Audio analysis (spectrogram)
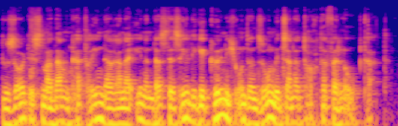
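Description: An actor in a German radio play playing a vain, ambitious royal husband with a lofty manner. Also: male voice, lowish voice, fairly even intonation, fairly quick, vocal fry, mellow, reverberant. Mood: reasoning.

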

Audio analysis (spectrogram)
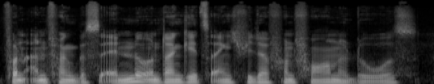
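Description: Low-voiced man reflecting on literature, dry studio. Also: a little fast, darkish tone, no room sound. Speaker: radio podcast host. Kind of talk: conversational literary analysis.

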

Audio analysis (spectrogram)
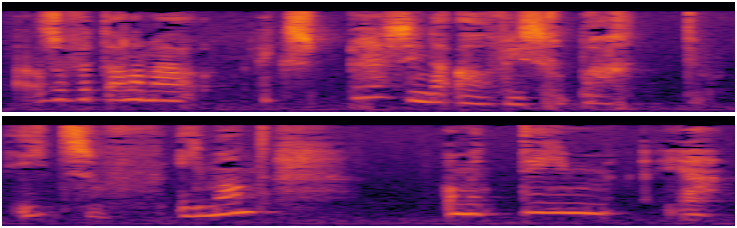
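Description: A woman's voice: sits high, lively intonation, slow, breathy edge, full character voice. A woman playing a thoughtful, uneasy young secretary with hesitant, musing delivery, in a slightly noisy vintage radio drama. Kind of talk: 1960s radio drama acting. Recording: vintage radio recording with faint noise.

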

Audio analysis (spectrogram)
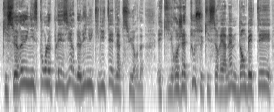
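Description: An actor playing a flustered, chatty eccentric suspect in a French audio drama, stammering and rambling with a French accent. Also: male voice, high-pitched, fairly quick, a little mellow, slightly rough. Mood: earnest, defensive.

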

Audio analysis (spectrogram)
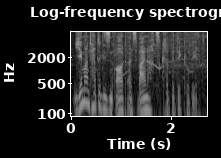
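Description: A man's voice: mid-range voice, huge pitch swings, moderate pace, faint music behind. An actor playing a wry, streetwise young man narrating his own story in a radio drama. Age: young adult.

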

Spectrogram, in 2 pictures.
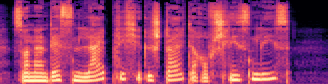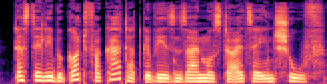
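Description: A woman's voice: on the low side, darkish tone, dry recording, studio quality. An actress playing an emotional, infatuated single city woman in an intimate audio drama.

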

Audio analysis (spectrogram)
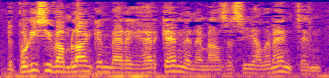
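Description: A man's voice: mid-range voice, lively intonation, a little fast, fairly bright tone, close to an everyday voice. Earnest Flemish policeman played by a man, dull noisy audio. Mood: matter-of-fact. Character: earnest, matter-of-fact male police colleague. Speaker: actor. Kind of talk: naturalistic crime drama dialogue.

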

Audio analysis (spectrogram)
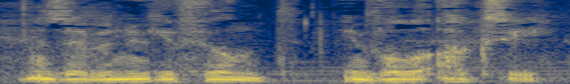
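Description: A low-voiced Flemish homicide detective in a radio drama, dry in manner. Music runs clearly behind his voice. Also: fairly even intonation, fast talker, a little mellow. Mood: probing. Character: male police detective leading a murder investigation, dry. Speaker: actor.

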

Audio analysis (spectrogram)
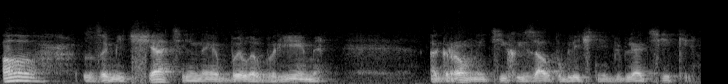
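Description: A proud, cultured gentleman revolutionary speaks in a low, highly modulated voice. He reflects and orates like a fatherly mentor in an old radio play, heard in a roomy, echoing recording. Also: dull audio. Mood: nostalgic, stirred. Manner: reflective, oratorical, fatherly toward a young listener. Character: proud, cultured older Russian aristocrat turned revolutionary diplomat. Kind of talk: Soviet radio drama acting.

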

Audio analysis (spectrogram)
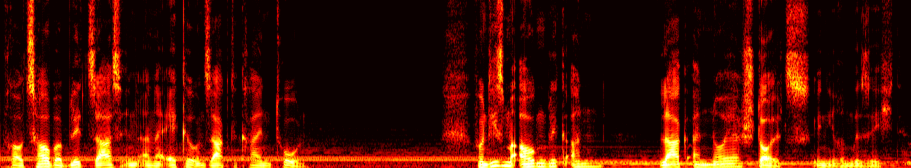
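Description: A sombre radio-play narrator with a low voice over clearly present music. He tells the story in measured literary prose. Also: lively intonation. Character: sombre storyteller narrating a town's strange decline.

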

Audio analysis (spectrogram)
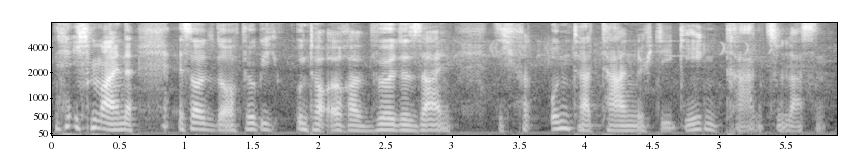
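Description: A woman's voice: sits low, normal speed, vocal fry. A woman voicing a puny male gnome advisor in a comic audio play, fawning, whiny and pompously hesitant.

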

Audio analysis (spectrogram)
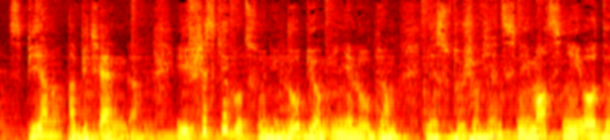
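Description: A man's voice: mid-range voice, lively intonation, unhurried, natural voice. A man acting as a grave chorus narrator in a radio drama, with a declamatory delivery. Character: grave male chorus narrator describing ruthless power. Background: music.

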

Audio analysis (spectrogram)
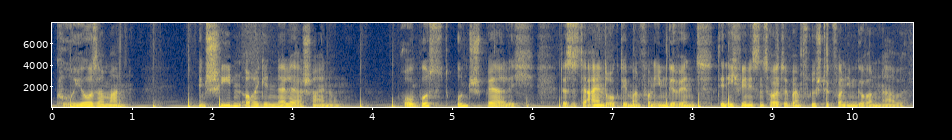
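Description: A man's voice: medium pitch, animated, normal speed, loud music behind the voice, close to an everyday voice. An actor in a German radio drama playing a polite, earnest young man who speaks in a considered, mildly formal way. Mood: earnest, observant.

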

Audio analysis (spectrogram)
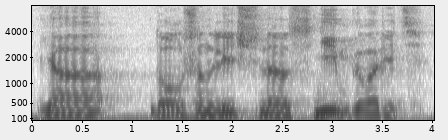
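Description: A stiff little village policeman in a vintage Soviet radio play. He talks slowly and deliberately, formal and submissive. His voice rings in a long, hollow reverb. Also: on the low side, steady tone, fairly bright tone. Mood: stiff, official. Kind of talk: 1950s Soviet radio drama acting. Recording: echoey, reverberant old radio recording.

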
